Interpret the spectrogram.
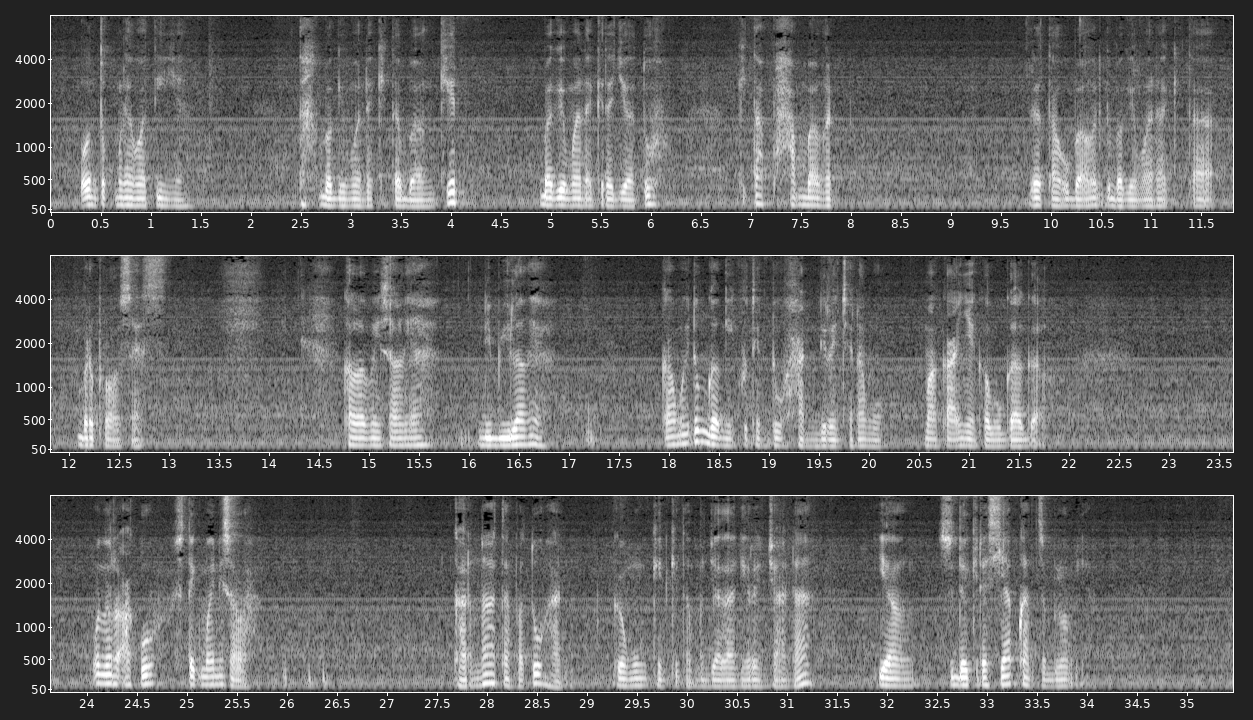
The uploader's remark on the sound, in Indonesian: maaf kalo episode kali ini terlalu bising dengan kendaraan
